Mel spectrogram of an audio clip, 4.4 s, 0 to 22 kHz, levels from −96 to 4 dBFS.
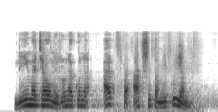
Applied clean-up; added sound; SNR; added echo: neural separator model SepFormer DNS4.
